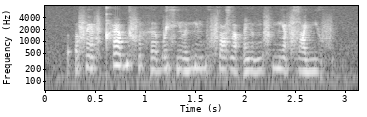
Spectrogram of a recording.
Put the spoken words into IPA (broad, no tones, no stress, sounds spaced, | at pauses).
ʔ ʌ f æ̃ f qʰ ɪ ə̯ b ɪ f ə̃ h ɜ b ʌ sʲ ũ ə̯ mʲ ə̃ b u f ɾ ʊ zˤ ə̃ ʔ ĩ ə̯ ŋ ə f mʲ æ̃ f zˤ ɑ nʲ u f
